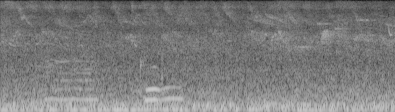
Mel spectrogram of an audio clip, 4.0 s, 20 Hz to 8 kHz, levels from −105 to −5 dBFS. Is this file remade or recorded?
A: recorded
